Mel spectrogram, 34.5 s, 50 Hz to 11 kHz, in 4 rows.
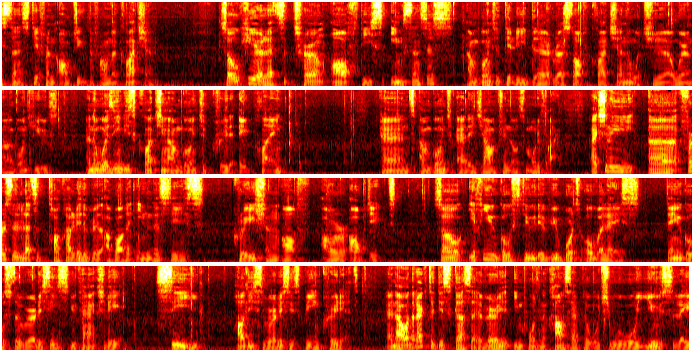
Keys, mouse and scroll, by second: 5.0 click, 6.3 shift+click, 6.8 shift+click, 7.1 shift+x, 8.3-9.1 drag, 11.2 shift+a, 11.8-13.7 shift+middle drag, 13.7 click, 14.5-14.9 drag, 14.9-26.2 middle drag, 26.2-27.6 drag, 27.6-32.1 ctrl+middle drag, 32.1 click, 33.0-34.4 shift+middle drag.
